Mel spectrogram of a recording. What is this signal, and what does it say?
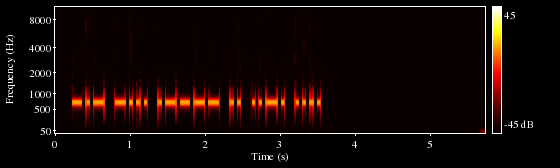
Morse code, heard as a keyed tone, about 25 wpm, 700 Hz. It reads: KB1IFH
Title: USA Call Signs - 6 Characters - Repeated 3x - 25wpm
